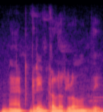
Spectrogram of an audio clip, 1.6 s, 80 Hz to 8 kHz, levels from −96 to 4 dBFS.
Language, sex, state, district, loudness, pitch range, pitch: Telugu, male, Telangana, Mahabubabad, -16 LUFS, 100-105 Hz, 100 Hz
